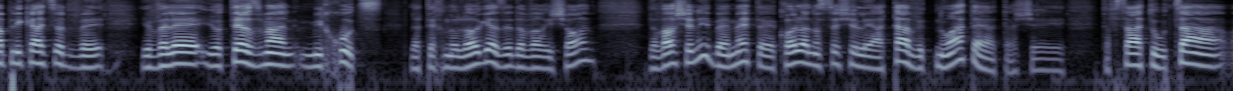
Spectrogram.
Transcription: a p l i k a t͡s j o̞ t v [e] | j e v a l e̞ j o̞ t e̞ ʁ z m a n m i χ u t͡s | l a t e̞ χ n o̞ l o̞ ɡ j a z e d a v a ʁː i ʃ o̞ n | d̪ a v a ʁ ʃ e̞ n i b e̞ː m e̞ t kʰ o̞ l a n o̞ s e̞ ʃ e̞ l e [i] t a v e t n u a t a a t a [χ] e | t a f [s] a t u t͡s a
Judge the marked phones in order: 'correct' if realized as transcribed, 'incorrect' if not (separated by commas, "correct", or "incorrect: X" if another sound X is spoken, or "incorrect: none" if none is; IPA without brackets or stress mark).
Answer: correct, incorrect: a, incorrect: ʃ, correct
